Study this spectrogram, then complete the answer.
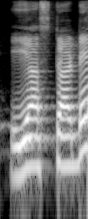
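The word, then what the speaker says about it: yesterday: जो शब्द है इसमें यह जो आर होता है इसका उच्चारण नहीं किया जाता है इसको पढ़ा जाता है यस्टरडे यस्टरडे यस्टरडे का हिंदी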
